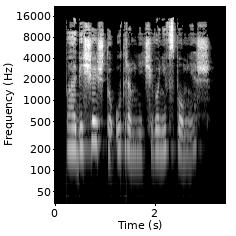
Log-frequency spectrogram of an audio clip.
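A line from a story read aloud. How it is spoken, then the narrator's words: Quiet plea. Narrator (Russian): тихо попросила я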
